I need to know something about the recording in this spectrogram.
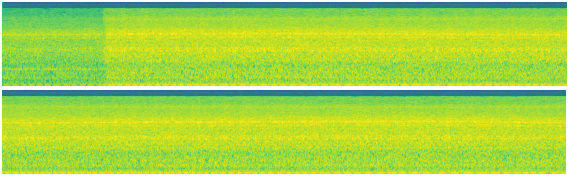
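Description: A tractor engine rumbles louder from outside as it drives along.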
